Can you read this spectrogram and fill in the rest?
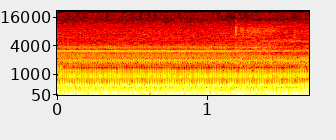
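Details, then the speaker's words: Marshall DSL100/JCM2000 tube amp with the phase inverter tube removed, one power tube pair drawing 43 mA versus 25 mA: a steady 120 Hz hum with a buzzy edge heard near the speaker, from roasted, unevenly drawing power tubes. "if I'll put her closer to the speaker you could hear a solid 120 um frequency there coming"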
